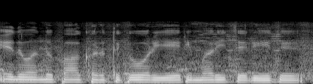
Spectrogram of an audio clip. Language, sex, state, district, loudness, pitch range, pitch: Tamil, male, Tamil Nadu, Namakkal, -13 LUFS, 100-110 Hz, 105 Hz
